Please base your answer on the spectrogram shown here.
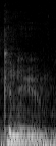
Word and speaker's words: GNU: gnu compiler and the the g is actually pronounced in gnu i believe it's some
